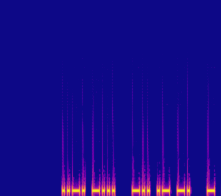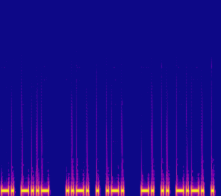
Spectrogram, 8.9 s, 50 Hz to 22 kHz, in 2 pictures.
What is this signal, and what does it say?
Morse code, heard as a keyed tone, about 24 wpm, 700 Hz. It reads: FB DAN TNX FER NICE
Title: Speed-Racing Common QSO Phrases - 20wpm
